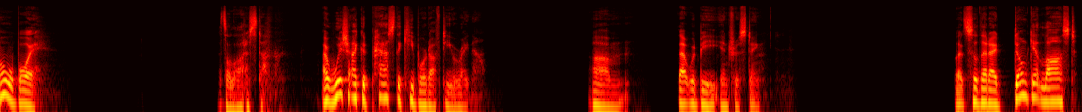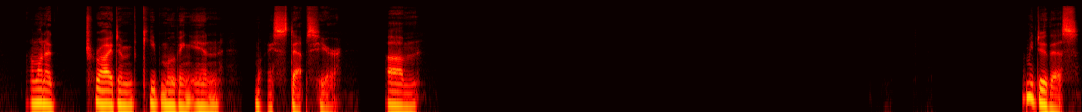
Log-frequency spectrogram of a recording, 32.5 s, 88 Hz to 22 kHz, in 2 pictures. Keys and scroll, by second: 30.2 super+z.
